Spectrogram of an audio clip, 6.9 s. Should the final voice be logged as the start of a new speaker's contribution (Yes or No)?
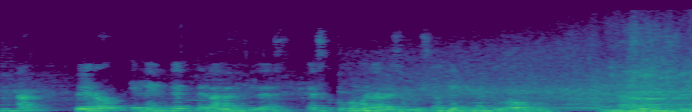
No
